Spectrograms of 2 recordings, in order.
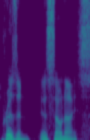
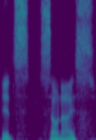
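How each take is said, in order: First: Said in the usual way. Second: Slow, sarcastic drawn-out echo; mocking drawl. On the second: Mocking the jail claim, slow and sarcastic. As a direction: stretch it out to mock the friend's claim.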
